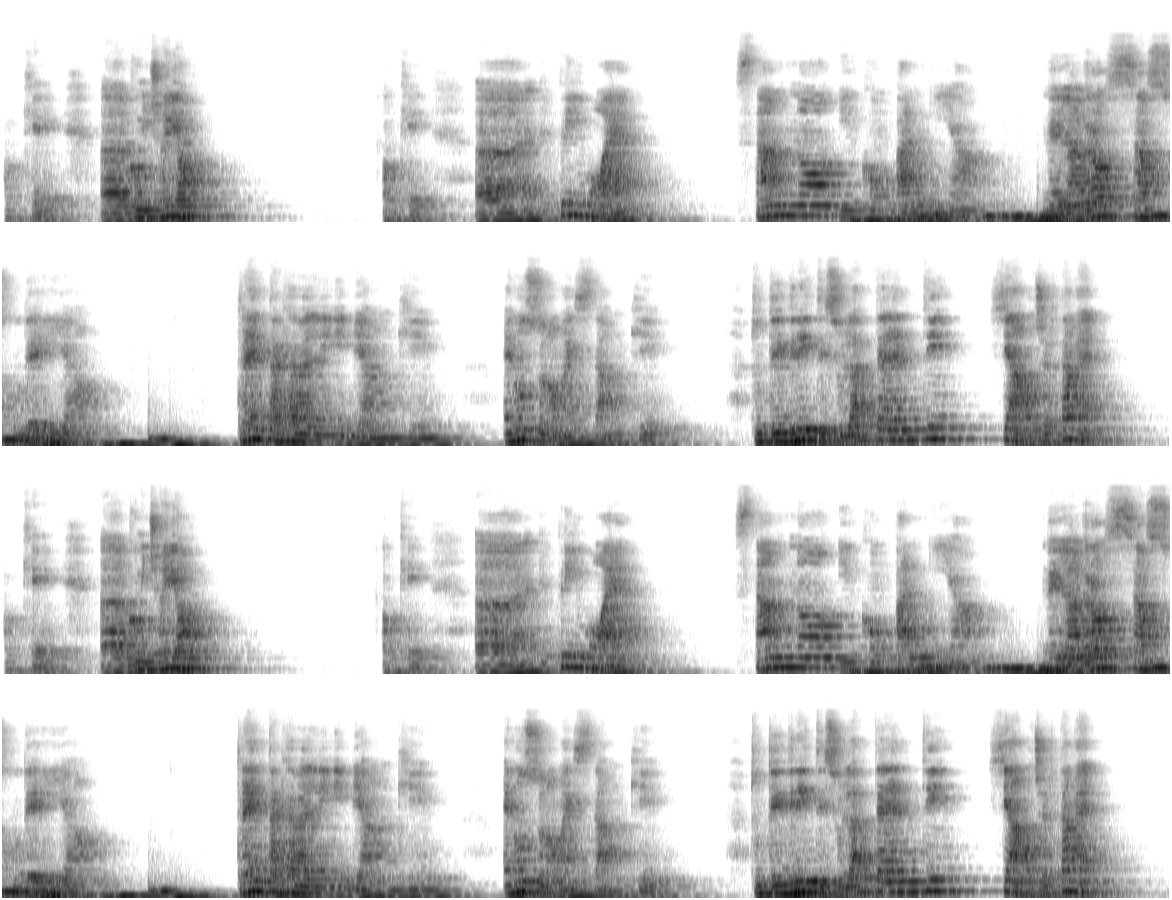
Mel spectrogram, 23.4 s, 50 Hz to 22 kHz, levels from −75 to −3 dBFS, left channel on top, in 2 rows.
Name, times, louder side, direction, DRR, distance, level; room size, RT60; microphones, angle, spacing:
voice 1, 0.0-2.0 3.8-6.3 7.3-9.8 10.4-12.6 14.0-16.1 16.7-18.3 19.0-21.2 21.6-22.5, right 1 dB, 45° right, -4 dB, 2.2 m, -20 dB
sound 1, 8.5-8.7 9.1-9.3 9.8-10.6 11.5-12.2 12.7-13.6, equal, 40° left, 1.9 m, -19 dB
7.7 x 5.7 x 2.6 m, 0.96 s
head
